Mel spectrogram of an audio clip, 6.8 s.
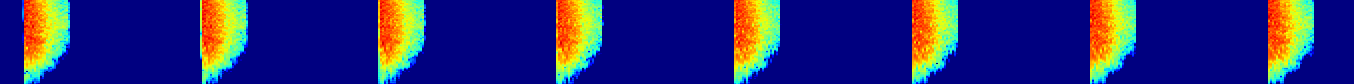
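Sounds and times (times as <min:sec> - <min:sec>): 
techno clap loop at 135 BPM: 0:00.1 - 0:00.4, 0:01.0 - 0:01.2, 0:01.9 - 0:02.1, 0:02.8 - 0:03.0, 0:03.7 - 0:03.9, 0:04.6 - 0:04.8, 0:05.5 - 0:05.7, 0:06.4 - 0:06.6.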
